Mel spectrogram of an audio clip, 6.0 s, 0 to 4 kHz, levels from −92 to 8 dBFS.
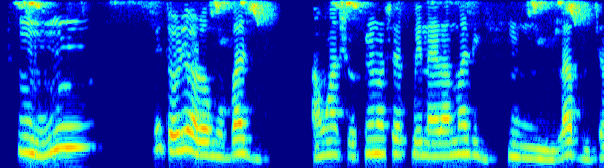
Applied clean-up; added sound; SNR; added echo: neural mask model Resemble Enhance denoiser.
